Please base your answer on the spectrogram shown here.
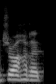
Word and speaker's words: Drogheda: Drogheda is nice when you go Drogheda, there. you say it right. You pronounce it proper.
